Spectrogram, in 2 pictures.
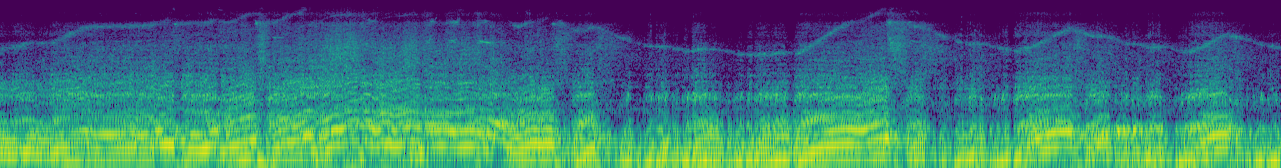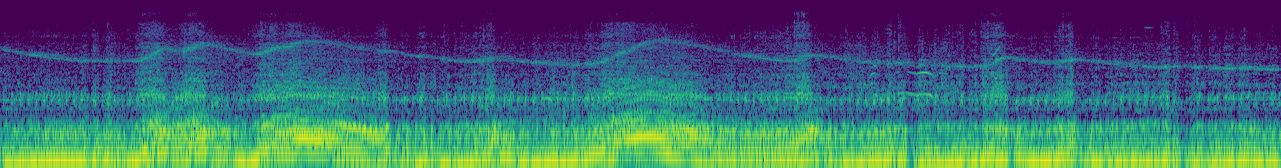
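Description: Rock bouncer buggy's engine revving hard again and again as it climbs a steep rock face, its pitch shooting up and dropping back roughly every one to two seconds.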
